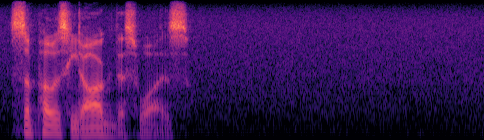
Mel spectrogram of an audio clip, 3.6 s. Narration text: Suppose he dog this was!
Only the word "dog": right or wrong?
right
